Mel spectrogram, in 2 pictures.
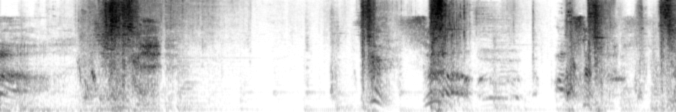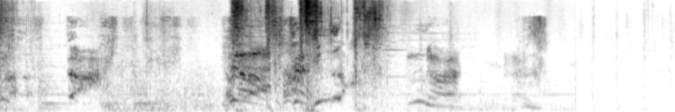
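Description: Swords clash and strike in a fierce fight.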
